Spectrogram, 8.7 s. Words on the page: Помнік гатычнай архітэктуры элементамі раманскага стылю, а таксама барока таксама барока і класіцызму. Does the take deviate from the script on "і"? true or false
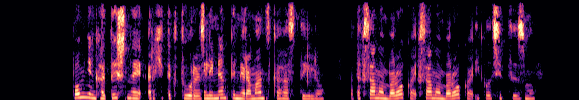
false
